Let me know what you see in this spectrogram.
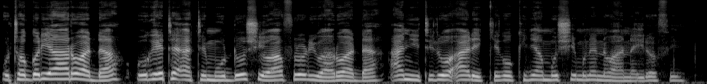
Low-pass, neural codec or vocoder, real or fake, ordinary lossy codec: none; vocoder, 44.1 kHz, 128 mel bands, Pupu-Vocoder; fake; none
